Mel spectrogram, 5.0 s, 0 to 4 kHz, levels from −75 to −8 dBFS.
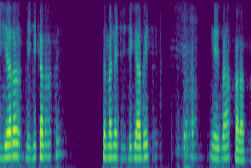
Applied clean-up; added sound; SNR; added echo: neural separator model SepFormer WHAMR!.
